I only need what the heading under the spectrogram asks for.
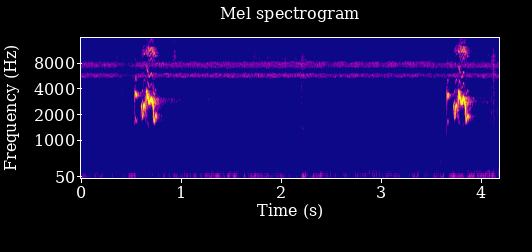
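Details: Sooty-headed bulbul song played to attract wild birds: two brief, bubbly chirped phrases about three seconds apart, with a constant faint high-pitched whine in the background.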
